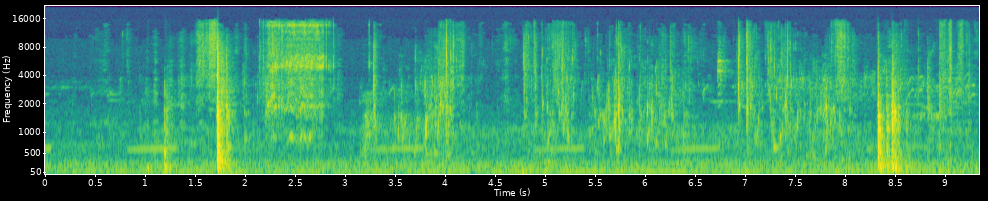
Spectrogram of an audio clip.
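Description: Kayak paddle strokes through calm water, with dripping and trickling off the blades. A few sharp knocks are heard, the loudest about two seconds in and near the end.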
